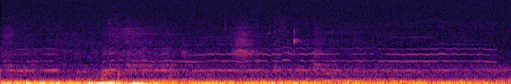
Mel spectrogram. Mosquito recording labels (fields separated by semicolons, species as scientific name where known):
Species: Anopheles funestus s.s.; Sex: female; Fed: unfed; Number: one; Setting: cup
